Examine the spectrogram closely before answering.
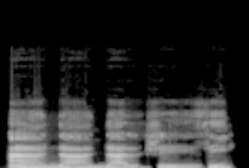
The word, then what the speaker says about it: analgésique: analgésique un comprimé effervescent un analgésique un comprimé effervescent dans le mot analgésique on fait la liaison avec le N de 1 et le a de analgésique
